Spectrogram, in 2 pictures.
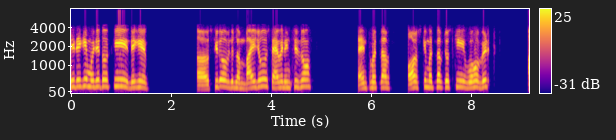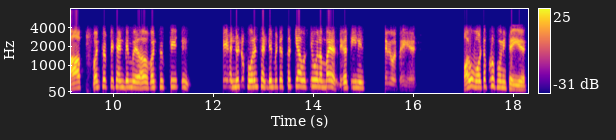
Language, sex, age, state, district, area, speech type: Urdu, male, 18-30, Uttar Pradesh, Rampur, urban, conversation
